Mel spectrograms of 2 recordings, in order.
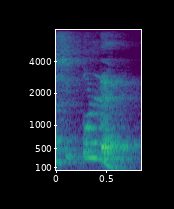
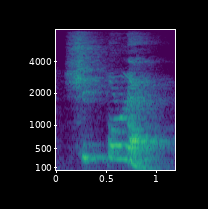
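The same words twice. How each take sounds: First: The word begins with an s sound. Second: The word begins with a sh sound. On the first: The speaker is an Ephraimite. The speaker calls it wrong. "십볼렛을 발음 못하고 그냥 십볼렛 이러면은 이 사람이 에브라임 사람이라는 거죠" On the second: The speaker is not an Ephraimite. The speaker calls it right. "어떻게 구분하는가 하면 십볼렛"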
